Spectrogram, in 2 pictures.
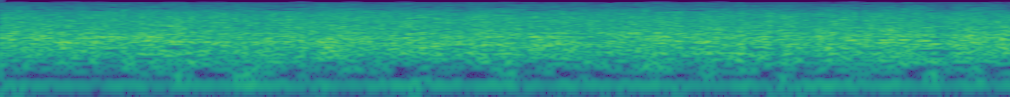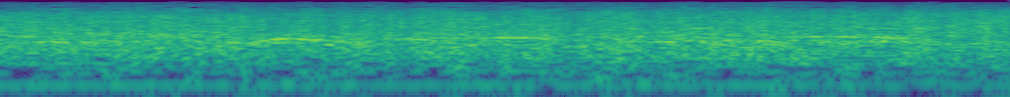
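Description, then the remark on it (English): An audience claps their hands to the Lord before singing, steadily for about ten seconds, a dense, continuous wash of many hands clapping at once, loud and sustained with a faint murmur of voices underneath. “Clap your hands to the Lord before you sing it.”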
